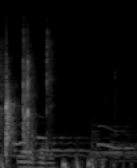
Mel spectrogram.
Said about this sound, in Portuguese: palmas, velho. Com certeza. Palmas, palmas.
